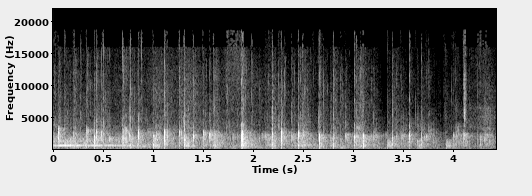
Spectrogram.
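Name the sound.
audience hand clapping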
